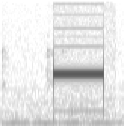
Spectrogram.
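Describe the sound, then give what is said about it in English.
A voicemail answering machine gives a single steady electronic beep lasting about half a second, clear and mid-high in pitch over a faint low hum, with no voices. “Please leave a message after the tone”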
